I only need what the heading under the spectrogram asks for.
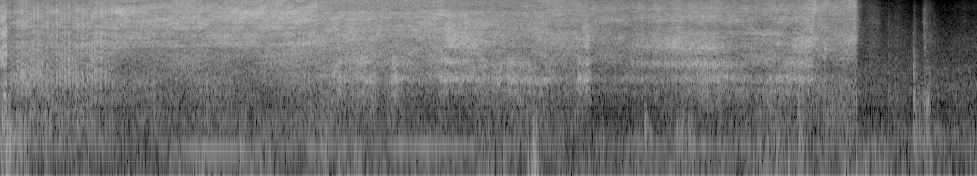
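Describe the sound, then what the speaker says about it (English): A steam cleaner blasts steady, loud hissing steam across the interior of a builder's van, with a faint hum underneath, then cuts off abruptly near the end, leaving a few soft clicks. "just grab your steamer, go back over it"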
